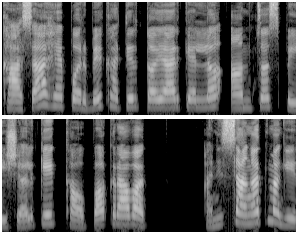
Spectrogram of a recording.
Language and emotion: Goan Konkani, surprised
